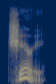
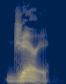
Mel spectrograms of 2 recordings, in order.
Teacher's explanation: we take the CH sound and we activate the vocal cords, and we have the j. So if we say cherry, we have the ch.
